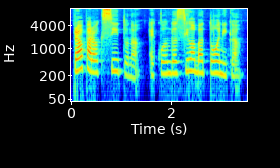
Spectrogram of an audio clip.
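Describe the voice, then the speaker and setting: A woman teacher with a Brazilian Portuguese accent, giving a slow, careful primary-school lesson and spelling out syllables one by one. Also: on the high side. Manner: spells out syllables slowly and deliberately.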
